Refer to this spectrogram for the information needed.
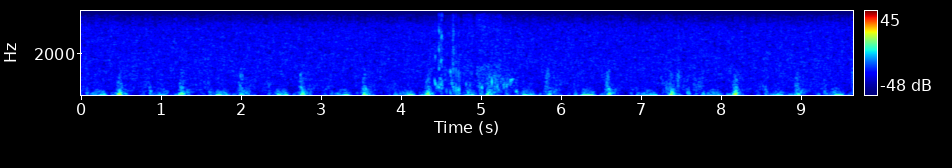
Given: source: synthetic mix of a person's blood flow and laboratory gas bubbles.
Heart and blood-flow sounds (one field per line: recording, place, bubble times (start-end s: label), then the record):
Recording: Doppler ultrasound of blood flow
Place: precordium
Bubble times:
4.41-4.91 s: bubbles
4.94-5.42 s: bubbles
5.49-5.57 s: bubbles
7.24-7.38 s: bubbles
7.44-7.81 s: bubbles
9.62-9.66 s: bubbles
From the record:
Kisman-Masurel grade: 221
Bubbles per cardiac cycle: several, 3 to 8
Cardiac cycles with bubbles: 10 to 50%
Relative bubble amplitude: barely perceptible (0.100 to 0.250)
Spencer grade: 2 (many but less than half of the cardiac periods contain bubble signals, singularly or in groups)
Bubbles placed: anywhere in the cardiac cycle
